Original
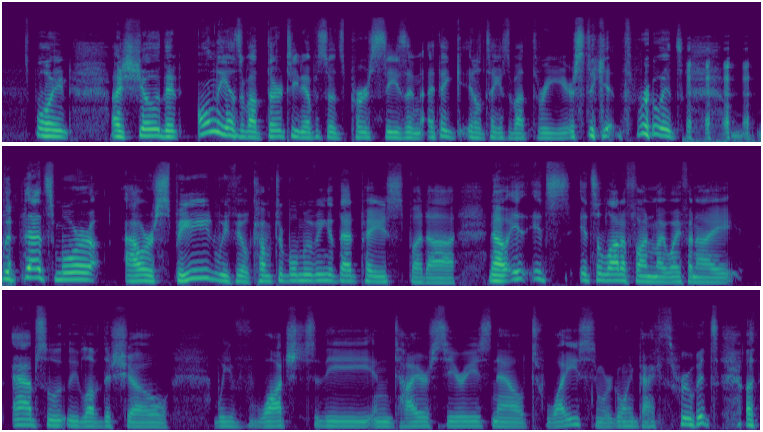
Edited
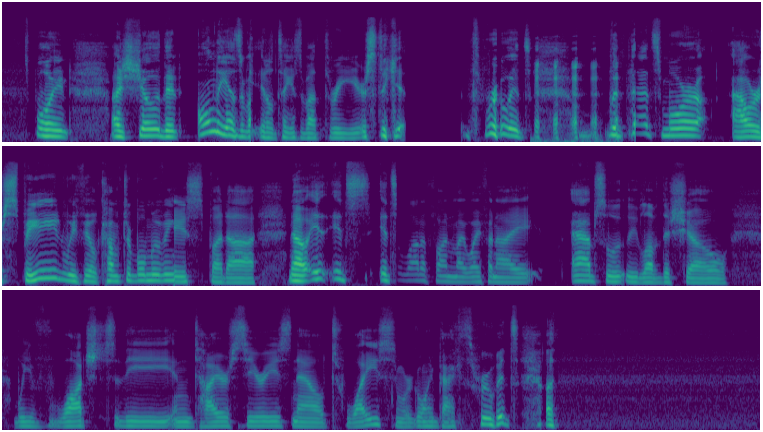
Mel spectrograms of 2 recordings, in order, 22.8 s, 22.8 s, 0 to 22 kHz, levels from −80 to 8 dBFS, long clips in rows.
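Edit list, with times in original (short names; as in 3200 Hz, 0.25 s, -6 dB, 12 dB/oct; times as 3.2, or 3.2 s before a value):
2.49–4.57 cut
6.12 insert silence 0.56 s
7.86–8.21 fade in
10.84–11.32 cut
13.54–15.68 fade in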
